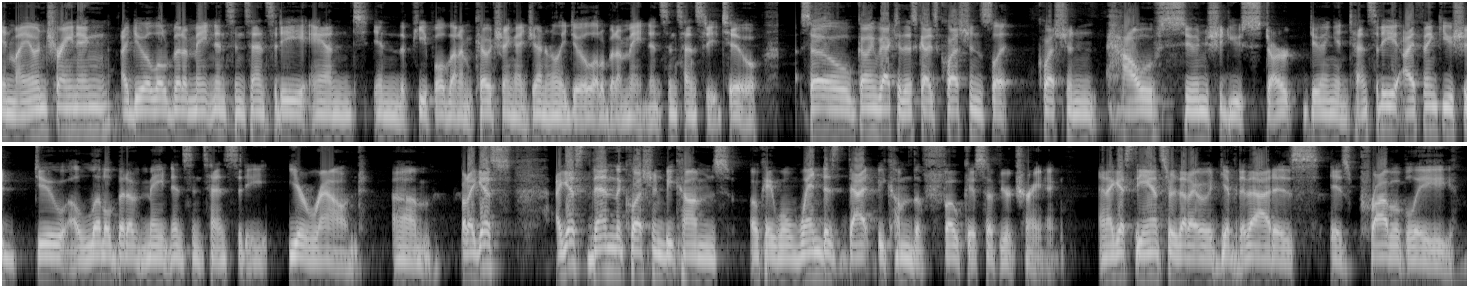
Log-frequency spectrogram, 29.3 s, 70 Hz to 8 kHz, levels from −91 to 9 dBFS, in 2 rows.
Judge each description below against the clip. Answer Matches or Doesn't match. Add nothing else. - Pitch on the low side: Matches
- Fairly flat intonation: Matches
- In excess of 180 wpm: Matches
